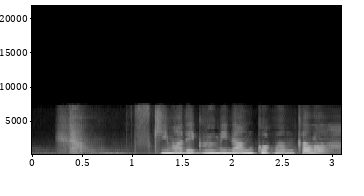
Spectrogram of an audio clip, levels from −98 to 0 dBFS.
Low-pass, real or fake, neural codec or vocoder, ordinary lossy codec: 7.2 kHz; fake; codec, 16 kHz, 0.3 kbps, FocalCodec; MP3, 64 kbps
